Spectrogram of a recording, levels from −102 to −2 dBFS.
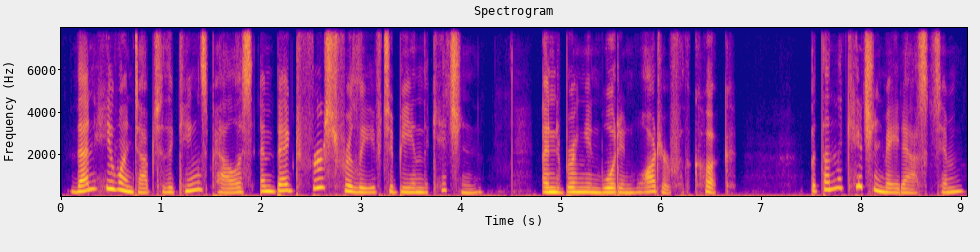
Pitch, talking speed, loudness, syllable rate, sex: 235 Hz, 225 wpm, -19 LUFS, 5.5 syllables/s, female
